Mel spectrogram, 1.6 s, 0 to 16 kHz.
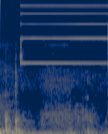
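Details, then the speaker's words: Kimi 3-wheel kids' electric scooter that won't run, brake switch already hardwired out: a couple of clicks, then a high beep held for over a second at power-on; continuous warning beep, owner suspects the control board. "So I got the multimeter hooked up here, and when I turn it on, it's just going to beep constantly, and it doesn't stop."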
